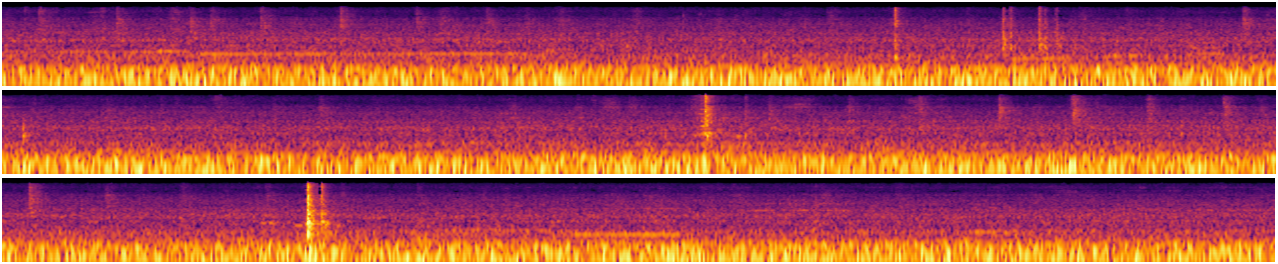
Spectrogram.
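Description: A steady low rumble, like a running fan, under light clicks and scrapes of a metal spoon scooping sugar sand from a felt maple-syrup filter in a wire stand. There are two sharper clinks, about ten seconds in and about fourteen seconds in; the second is the louder.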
